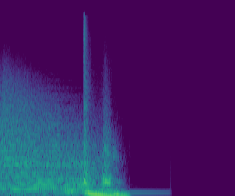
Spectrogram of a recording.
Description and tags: stab hit fx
